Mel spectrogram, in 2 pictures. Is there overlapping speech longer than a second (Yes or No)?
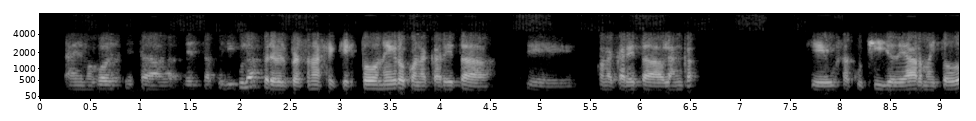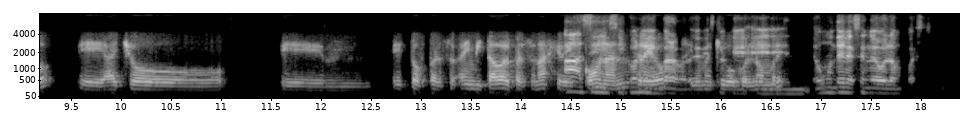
Yes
